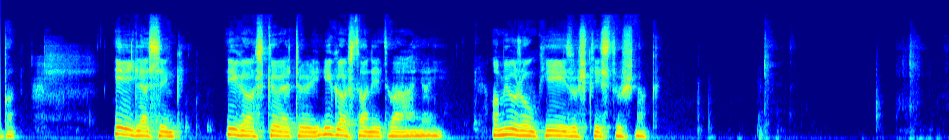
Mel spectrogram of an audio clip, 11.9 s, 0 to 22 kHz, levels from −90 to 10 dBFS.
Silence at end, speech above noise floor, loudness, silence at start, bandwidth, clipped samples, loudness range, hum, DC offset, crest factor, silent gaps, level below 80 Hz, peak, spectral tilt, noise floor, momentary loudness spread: 3.8 s; 60 dB; -19 LUFS; 0 s; 13 kHz; under 0.1%; 7 LU; none; under 0.1%; 14 dB; none; -48 dBFS; -8 dBFS; -5.5 dB/octave; -78 dBFS; 9 LU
